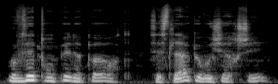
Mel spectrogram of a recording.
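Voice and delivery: high, loud, defiant. A narrator's reading. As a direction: challenge the soldiers boldly. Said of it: "dit-elle à voix forte". (à voix forte, avec défi)

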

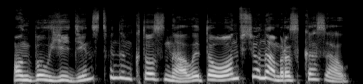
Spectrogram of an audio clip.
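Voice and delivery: high, insistent accusation; objecting. A narrator's reading. Mrs. Sharp accusing the boy before neighbors, objecting. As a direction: argue the case against him. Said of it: "возразила миссис Шарп".

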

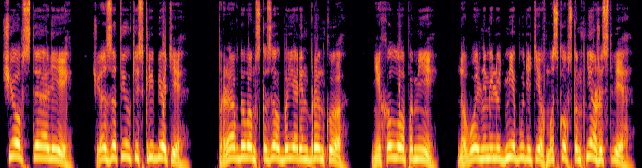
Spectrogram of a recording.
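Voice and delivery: high-pitched, gruffly rousing call; rally the peasants with a restrained bark; mild bark. A narrator's reading. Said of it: "рявкнул".

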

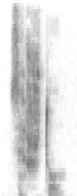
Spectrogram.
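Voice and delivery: whispered, low and very soft; barely audible whispered question; hushed question. A narrator's reading. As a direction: ask it under your breath. Shocked question about the sentence.

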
